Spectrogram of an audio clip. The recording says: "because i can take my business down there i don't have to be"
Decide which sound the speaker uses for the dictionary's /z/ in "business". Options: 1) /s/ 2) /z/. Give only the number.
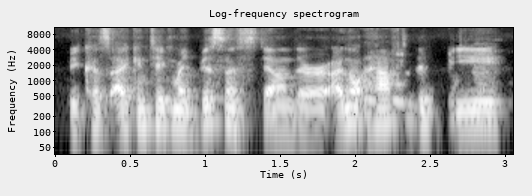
2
